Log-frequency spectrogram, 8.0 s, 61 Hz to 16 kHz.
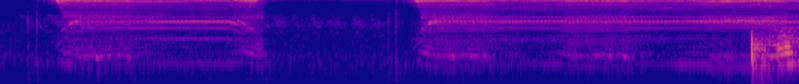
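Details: Two same-spec stepper motors wired in parallel on one driver at 4 A peak, speed 1000 to 2000. Loud whining tones glide up and down with each move, stop, then resume; back EMF interaction between the motors is suspected: loud stepper motor noise.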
